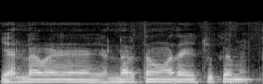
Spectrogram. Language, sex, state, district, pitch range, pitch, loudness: Kannada, male, Karnataka, Chamarajanagar, 110-115 Hz, 110 Hz, -12 LUFS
